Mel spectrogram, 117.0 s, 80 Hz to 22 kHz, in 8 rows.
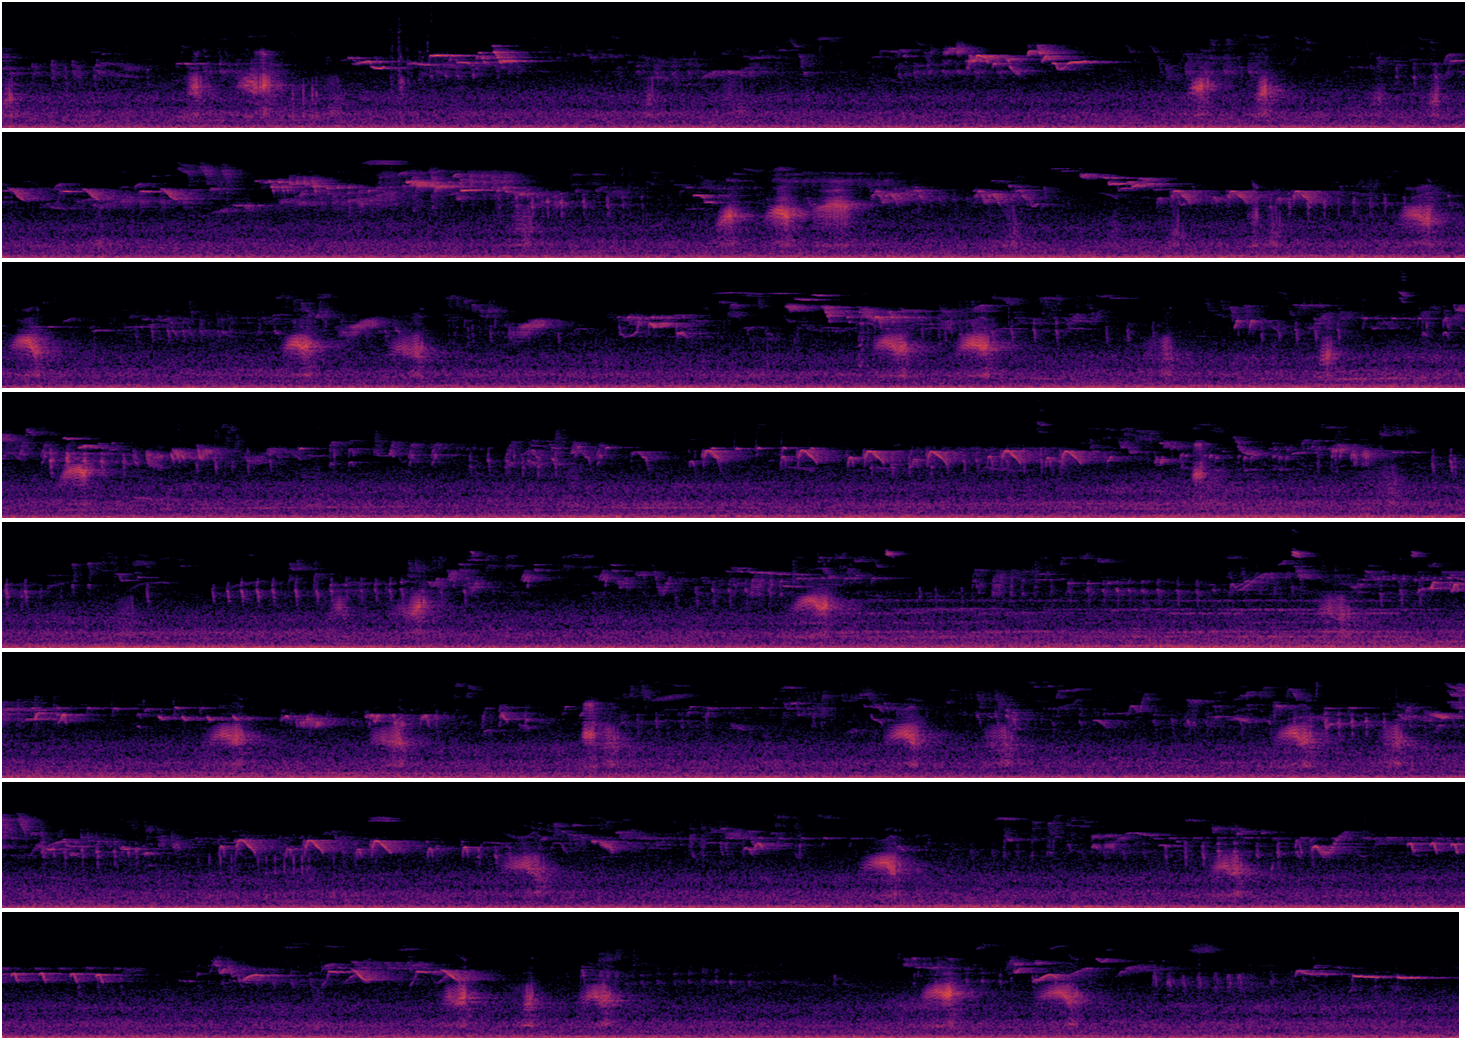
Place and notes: Königsheide, Berlin - evening ambience at the pond
evening at the Königsheide pond, distant city rumble
(SD702, MKH8020)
